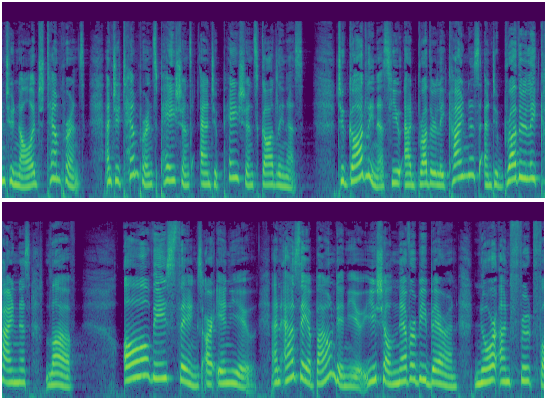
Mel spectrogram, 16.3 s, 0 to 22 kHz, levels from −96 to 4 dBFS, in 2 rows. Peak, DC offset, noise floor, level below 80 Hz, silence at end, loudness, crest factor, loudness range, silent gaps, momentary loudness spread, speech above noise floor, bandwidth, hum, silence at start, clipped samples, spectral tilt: -2 dBFS; under 0.1%; -46 dBFS; -50 dBFS; 0 s; -19 LUFS; 18 dB; 4 LU; none; 9 LU; 28 dB; 15.5 kHz; none; 0 s; under 0.1%; -4.5 dB/octave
